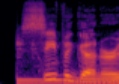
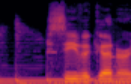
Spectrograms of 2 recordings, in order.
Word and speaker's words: SiIvaGunner: You see, you might have been wondering why I'm pronouncing this word the way I am. It is because that's not a lowercase L, but in fact an uppercase I.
